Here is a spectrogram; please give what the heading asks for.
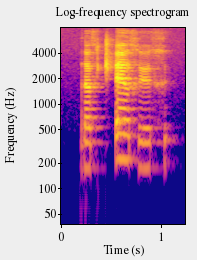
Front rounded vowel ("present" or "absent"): present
